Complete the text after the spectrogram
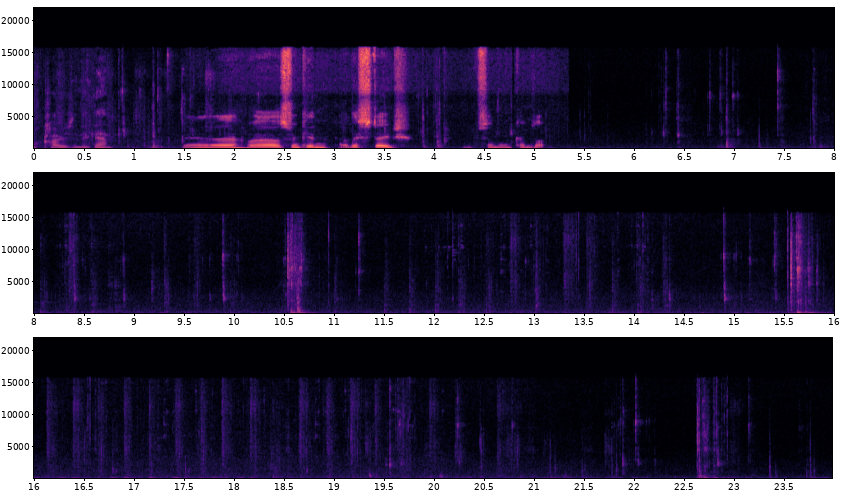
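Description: A wooden door swings open with a thud.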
